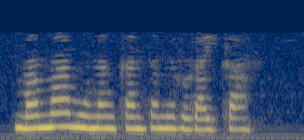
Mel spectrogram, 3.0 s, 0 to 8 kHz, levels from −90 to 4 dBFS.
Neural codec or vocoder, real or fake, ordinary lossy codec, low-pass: none; real; AAC, 16 kbps; 7.2 kHz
